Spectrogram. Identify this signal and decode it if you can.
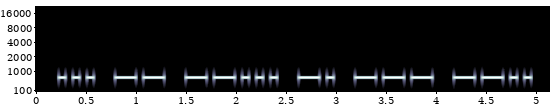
Morse code, heard as a keyed tone, about 17 wpm, 700 Hz. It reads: SM7NOZ
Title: DXCC-100 Call Signs - 6 Characters - Repeated 3x - 17wpm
